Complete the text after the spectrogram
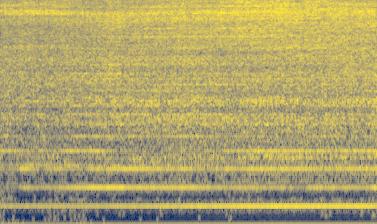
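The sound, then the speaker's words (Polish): A small drill boring a hole into a tiny wheat craft piece, such as a head for a nativity figure or a leg for an angel, gives a steady, continuous high whine with a low hum underneath. “Z pszenicy wykonuję główki świętej rodziny, czy w miniaturowych szopeczkach Jezuska, czy nóżki do aniołków. Muszę nawiercić.”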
